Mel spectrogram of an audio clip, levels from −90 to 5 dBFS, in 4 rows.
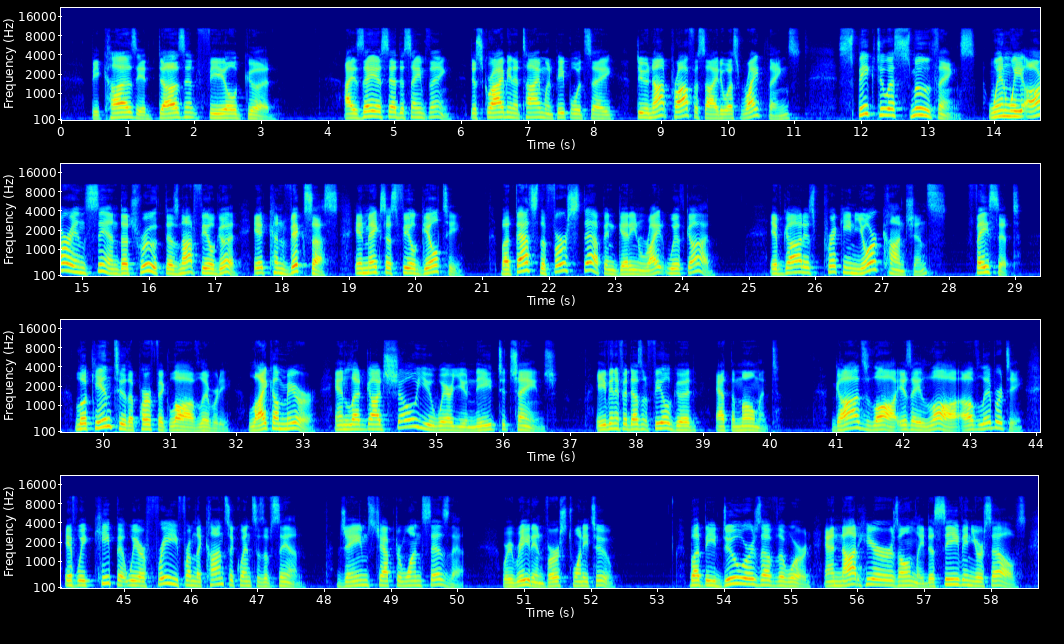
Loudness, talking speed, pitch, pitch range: -27 LUFS, 140 wpm, 155 Hz, 130-175 Hz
